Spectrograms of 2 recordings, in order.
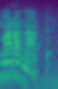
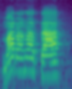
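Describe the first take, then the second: First: The stress is on the second-to-last syllable. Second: The stress is on the last syllable. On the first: This is how Protestants say it. "com a tônica na penúltima sílaba" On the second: This is how Catholics say it. "Nós colocamos a tônica na última"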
